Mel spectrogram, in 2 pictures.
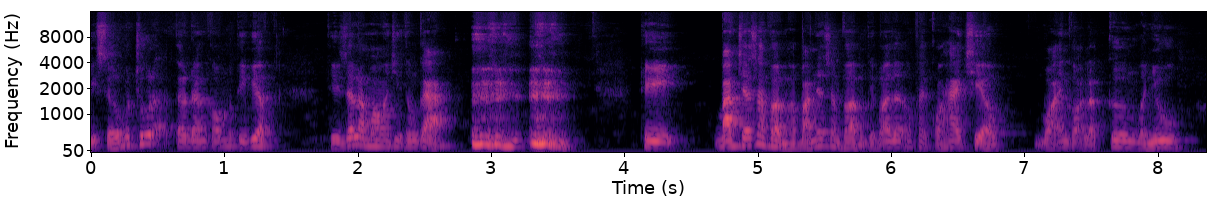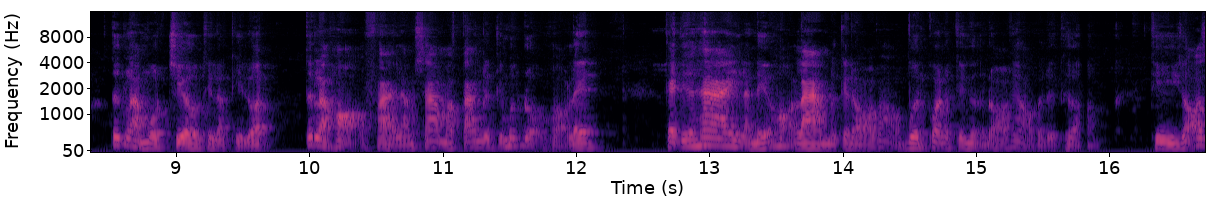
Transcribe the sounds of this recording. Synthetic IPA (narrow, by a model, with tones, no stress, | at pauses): i˨˩səː˨˦mːo˨˩t̚t͡ɕu˦˥t̚ʔa̰ː˧t̪o˧wɗaː˧ŋkɔ˨˦mo˨˩t̪i˨˦vi˨˩ək̚ | t̪ʰi˨˩zə˦˥t̚laː˨˩a˧wŋt͡ɕḭ˧˨t̪ʰə˧ŋ͡mkaː˧˩m | t̪ʰi˨˩ | ɓaː˨˦nt͡ɕa˨˦saː˧˩nfə˧˩m˨a˨˩ɓaː˨˦t͡ɕaː˨˧˦sa˧˩fə˧˩mt̪ʰi˨˩ɓaː˧zəː˨˩ʔə˧wŋ͡mfaː˧˩kɔ˨˦ɦaː˧jt͡ɕi˨˩əw | maː˨˩ʔa˧ŋ̟ɣɔ̰˧˨jlaː˨˩kɨ˧əŋvaː˨˩ɲu˧ | t̪ɨ˦˥k̚laː˨˩mo˨˩t̚t͡ɕi˨˩əwt̪ʰi˨˩laː˨˩ki˧˩lwə˨˩t̚t̪ɨ˦˥k̚laː˨˩ɦɔ̰˧˨faː˧˩jlaː˨˩msaː˧wmaː˨˩t̪a˧ŋɗɨ˨˩kːmɨ˦˥k̚ɗo̰˧˨kːhɔ̰˧˨le˧n | kaː˨˦jt̪ʰɨ˨˦ɦaː˧jlaː˨˩ne˨˦wɦɔ̰˧˨laː˨˩mɗɨ˨˩kaː˨˦jɗɔ˨˦vaː˨˩hɔ̰˧˨vɨ˨˩ət̚kwa˧ɨ˨˩kːŋɨ̰˧˥ŋɗɔ˨˦t̪ʰi˨˩hɔ̰˧faː˩˨˩k̚t̪ʰɨ˧˩əŋ | t̪ʰi˨˩zɔ̰˧˥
